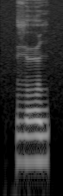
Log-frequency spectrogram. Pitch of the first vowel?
high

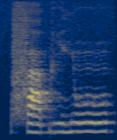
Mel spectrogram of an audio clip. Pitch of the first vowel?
low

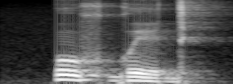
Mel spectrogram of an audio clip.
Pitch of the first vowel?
falling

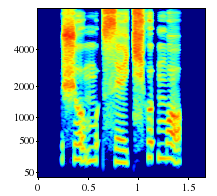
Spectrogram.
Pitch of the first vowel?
falling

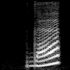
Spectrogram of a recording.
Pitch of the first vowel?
rising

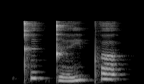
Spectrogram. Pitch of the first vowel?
high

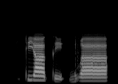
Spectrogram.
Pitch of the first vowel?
high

